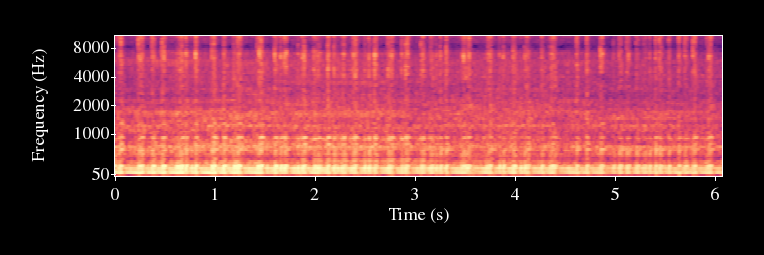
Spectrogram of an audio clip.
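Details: 1990 Polaris Indy 500 snowmobile, sat outside since 2005, after carb cleaning, new plugs, new gas, belt removed, holed header: fast crackly two-stroke beat holding a steady lively idle with strong firing; running normally.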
